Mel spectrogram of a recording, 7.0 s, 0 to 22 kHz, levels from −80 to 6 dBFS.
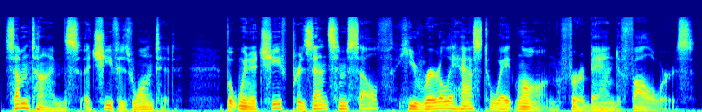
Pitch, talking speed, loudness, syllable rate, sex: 105 Hz, 190 wpm, -20 LUFS, 5.0 syllables/s, male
